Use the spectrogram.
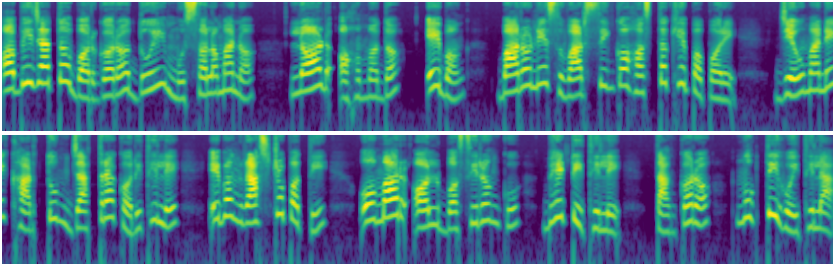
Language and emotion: Odia, neutral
